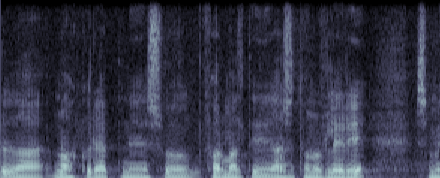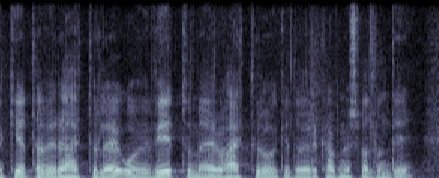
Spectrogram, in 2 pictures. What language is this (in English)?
Icelandic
